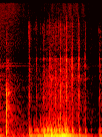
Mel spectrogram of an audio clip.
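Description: Rapid burst of computer keyboard keys being hit, a dense cluster of clicks and clacks close up, swelling and then tapering off over about two seconds, with no talking.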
